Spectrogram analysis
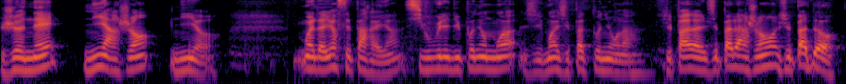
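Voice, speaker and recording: A man's voice: mid-range voice, moderate pace. A man preaching a sermon, talking conversationally with joking asides and emphatic repeated phrases.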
